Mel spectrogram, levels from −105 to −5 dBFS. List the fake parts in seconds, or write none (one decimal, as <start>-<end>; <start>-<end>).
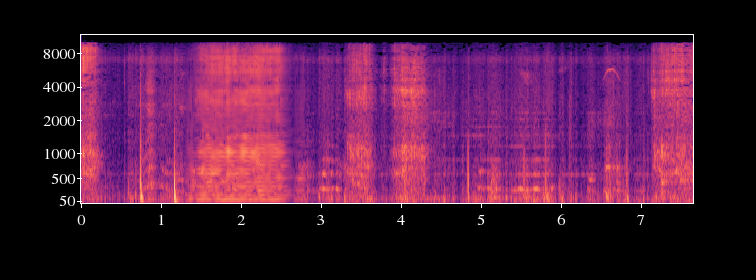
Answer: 1.3-2.8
